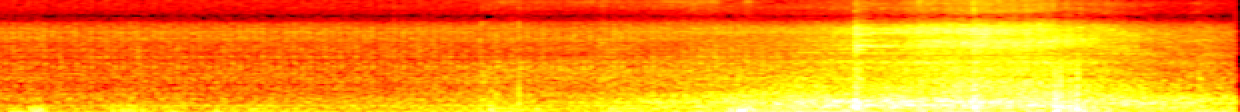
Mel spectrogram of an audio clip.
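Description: Diesel passenger railcar passing the level crossing. Its engine hum and wheel-on-rail noise swell about three seconds in, with a couple of sharp wheel clacks at the loudest point, then fade as it moves away.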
